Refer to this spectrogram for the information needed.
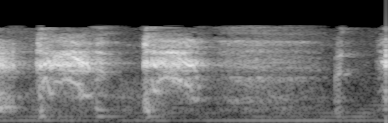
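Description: A man coughs hard into the mic, two loud, raspy bursts about half a second apart, then a softer cough starting near the end, with no talking.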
